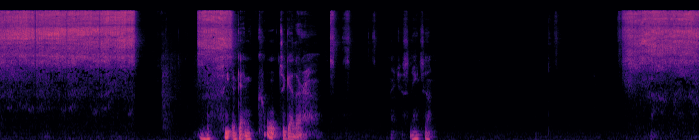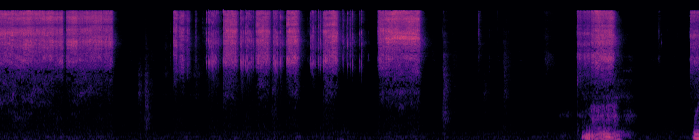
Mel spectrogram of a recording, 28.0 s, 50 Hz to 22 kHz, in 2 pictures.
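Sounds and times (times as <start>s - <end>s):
clockwork toy motor whirring: 0.0s - 2.8s, 4.0s - 4.7s, 12.4s - 16.4s, 17.4s - 22.5s, 25.5s - 26.4s.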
